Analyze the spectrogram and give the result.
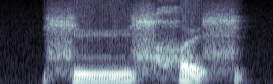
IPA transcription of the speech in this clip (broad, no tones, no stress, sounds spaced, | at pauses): s yː s χ ø s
